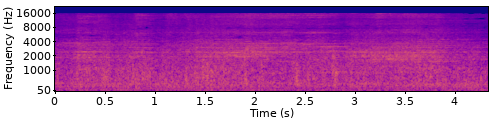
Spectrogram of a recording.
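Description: A freight train rolling steadily past, its steel wheels squealing and clattering on the rails.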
